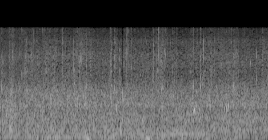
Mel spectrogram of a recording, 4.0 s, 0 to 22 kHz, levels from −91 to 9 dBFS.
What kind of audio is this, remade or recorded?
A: recorded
